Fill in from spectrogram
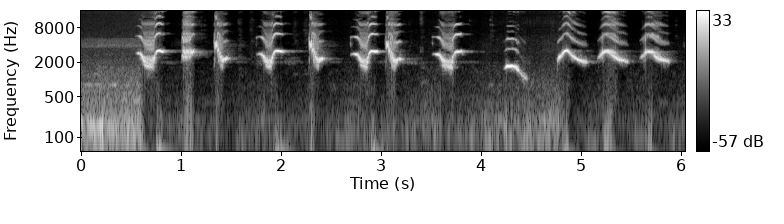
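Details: Singing Asian pied starling in a puffed display, used to trigger lazy starlings to sing: a steady series of loud sharp dipping whistles about twice per second, then a falling slur and three arched ringing notes.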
